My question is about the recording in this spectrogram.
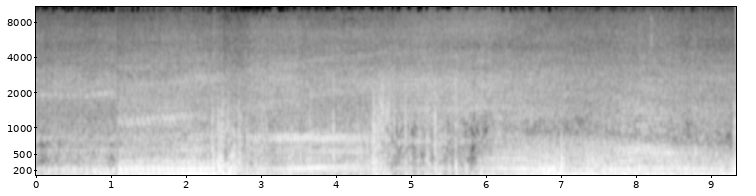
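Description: Motorcycle engine running while riding, with wind buffeting the microphone as a heavy low rumble. It is louder for the first couple of seconds and again in the last few, easing off in between.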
